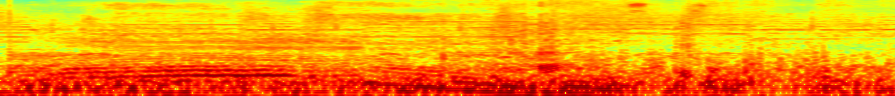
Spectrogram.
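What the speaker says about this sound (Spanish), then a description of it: "ahora sí prendió la moto" A motocross motorcycle engine runs loudly after being started at a motocross race in Chincha, Peru, with a steady rough drone mixed with crowd and outdoor noise.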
